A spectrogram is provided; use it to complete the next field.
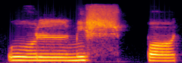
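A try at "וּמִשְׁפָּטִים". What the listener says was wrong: Mishpotim. further back. Mishpotim. bend your tongue, and the tip of your tongue should be further to the arch in the roof of your mouth.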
